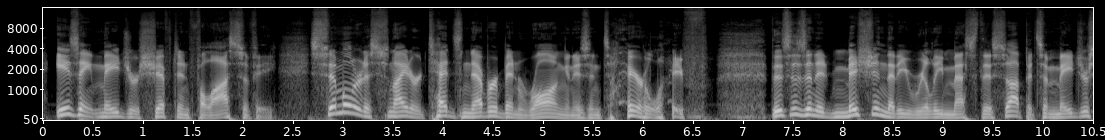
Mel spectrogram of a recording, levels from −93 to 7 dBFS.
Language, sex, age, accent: English, male, 40-59, American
